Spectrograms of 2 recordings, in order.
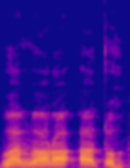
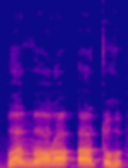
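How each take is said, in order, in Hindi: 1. 'ra' ध्वनि के बाद ग्लोटल कैच आता है। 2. 'ra' ध्वनि के बाद ग्लोटल कैच आता है।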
